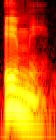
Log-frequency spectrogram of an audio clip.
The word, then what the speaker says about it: heme: Y en cada una de esas unidades tenemos un grupo M, pero se escribe H-E-M-E.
